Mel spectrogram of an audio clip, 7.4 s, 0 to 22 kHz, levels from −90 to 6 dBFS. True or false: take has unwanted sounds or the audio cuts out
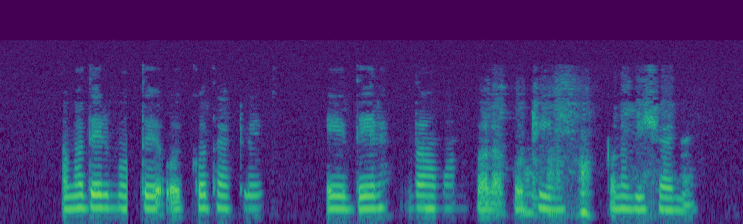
true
